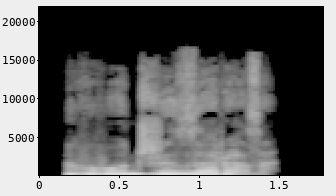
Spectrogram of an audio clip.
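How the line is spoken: Strangled groan. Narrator (Russian): сдавленно простонал Дан

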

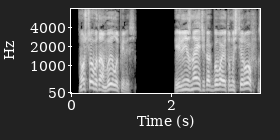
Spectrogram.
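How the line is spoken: Shouting at onlookers. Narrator (Russian): закричал Лавруха зевакам

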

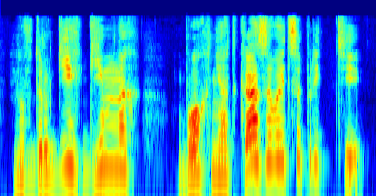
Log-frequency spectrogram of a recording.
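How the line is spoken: Quiet question. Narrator (Russian): негромко спросила миссис Мур

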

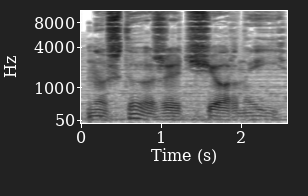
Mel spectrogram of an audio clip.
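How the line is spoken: Sighing after a pause. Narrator (Russian): После небольшой паузы вздохнул

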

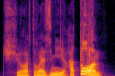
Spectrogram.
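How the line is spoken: Exclaiming. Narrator (Russian): воскликнул Ширин

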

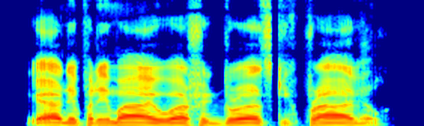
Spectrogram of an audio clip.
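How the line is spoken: Irritated reply. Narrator (Russian): По-прежнему по-английски, но уже раздраженным тоном ответил я

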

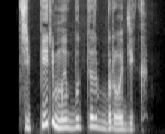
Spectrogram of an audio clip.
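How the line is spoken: Giggling. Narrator (Russian): хихикнув снова

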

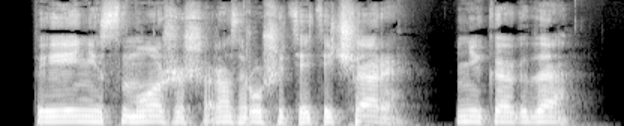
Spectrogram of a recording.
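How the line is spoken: Cold. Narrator (Russian): холодно сообщил Виктор

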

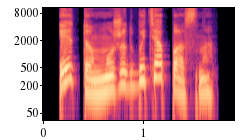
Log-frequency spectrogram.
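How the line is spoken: Dry. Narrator (Russian): сухо произнес Стрельцов

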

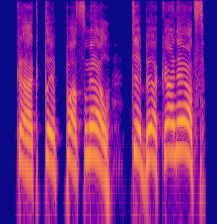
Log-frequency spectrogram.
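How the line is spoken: Shrill yelling. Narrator (Russian): Вопил он тонким голосочком

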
